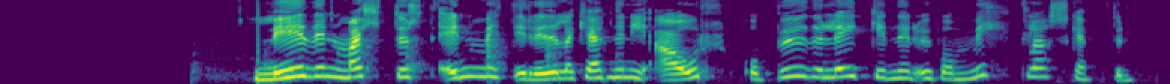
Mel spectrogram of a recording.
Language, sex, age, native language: Icelandic, female, 30-39, Icelandic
